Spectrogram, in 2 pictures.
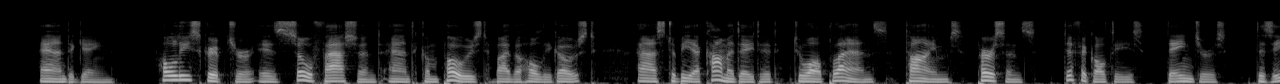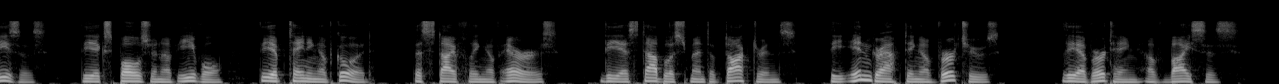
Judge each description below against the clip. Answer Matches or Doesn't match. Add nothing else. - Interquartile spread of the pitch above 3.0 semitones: Matches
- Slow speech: Matches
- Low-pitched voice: Matches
